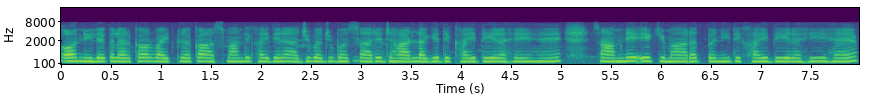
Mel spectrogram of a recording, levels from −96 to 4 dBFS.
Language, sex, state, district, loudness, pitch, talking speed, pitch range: Hindi, female, Bihar, Gopalganj, -17 LUFS, 235 Hz, 225 wpm, 230-240 Hz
